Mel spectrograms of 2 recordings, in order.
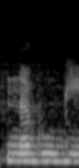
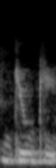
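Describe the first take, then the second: First: The name starts with an n sound. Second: The name starts with a g sound. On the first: The speaker calls it wrong. "Not नगूगी" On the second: The speaker calls it right. "It's ग्यूगी"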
